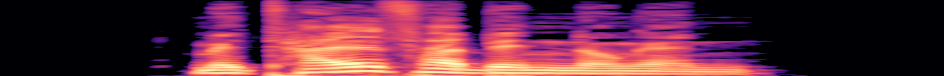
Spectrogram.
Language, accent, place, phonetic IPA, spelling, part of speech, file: German, Germany, Berlin, [meˈtalfɛɐ̯ˌbɪndʊŋən], Metallverbindungen, noun, De-Metallverbindungen.ogg
- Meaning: plural of Metallverbindung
